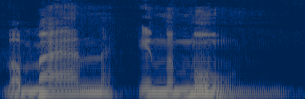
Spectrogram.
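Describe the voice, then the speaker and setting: A man's voice: mid-range voice, wildly swooping pitch, very slow. Dramatic male radio announcer over music. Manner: grand, portentous.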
